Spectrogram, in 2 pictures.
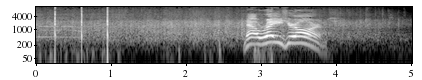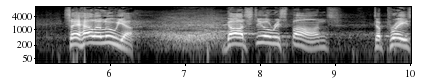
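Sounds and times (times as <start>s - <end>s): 
audience clapping hands: 0.0s - 5.3s
speech: 2.8s - 4.0s, 5.4s - 6.4s, 7.6s - 10.0s.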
